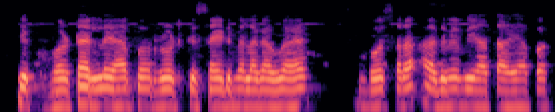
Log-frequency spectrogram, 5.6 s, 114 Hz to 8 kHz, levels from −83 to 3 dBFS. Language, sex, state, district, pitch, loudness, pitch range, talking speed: Hindi, male, Bihar, Supaul, 140 Hz, -21 LUFS, 135-145 Hz, 215 wpm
